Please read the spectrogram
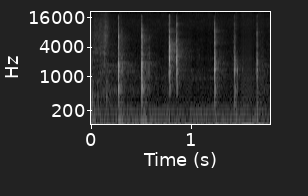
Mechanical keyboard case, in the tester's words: if i tap this it sounds dead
